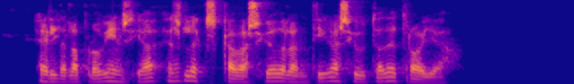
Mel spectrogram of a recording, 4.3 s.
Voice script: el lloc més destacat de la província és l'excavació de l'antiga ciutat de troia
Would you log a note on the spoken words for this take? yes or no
yes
